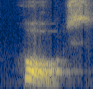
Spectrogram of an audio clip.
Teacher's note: As it is a long sound, the ra is not pronounced.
